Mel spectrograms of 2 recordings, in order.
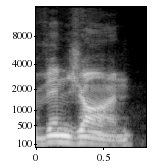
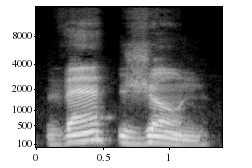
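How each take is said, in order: First: The name is said with an English pronunciation. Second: The name is said with a French pronunciation. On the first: "In in English, most people call this" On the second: "this is French pronunciation"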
